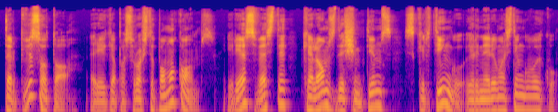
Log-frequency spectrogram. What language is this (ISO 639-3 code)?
lit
